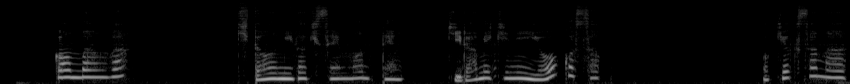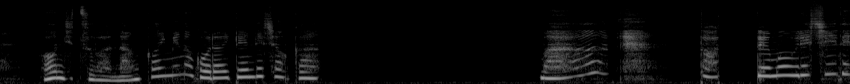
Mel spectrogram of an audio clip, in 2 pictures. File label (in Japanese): 隠語痴女コース, ASMR; SEなし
